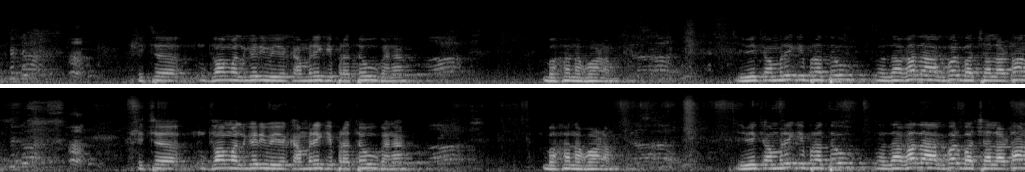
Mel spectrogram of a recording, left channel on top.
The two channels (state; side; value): noise; left; rumble, 22 dB below the sound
